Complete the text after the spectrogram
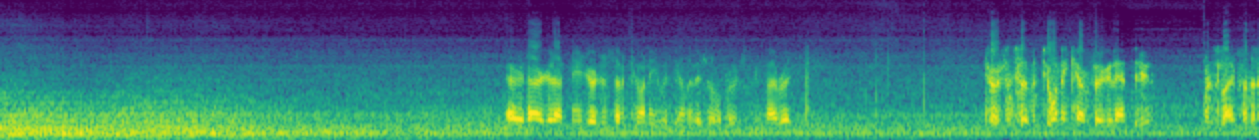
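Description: A jet engine roars overhead and slowly fades as the plane climbs away.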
